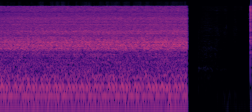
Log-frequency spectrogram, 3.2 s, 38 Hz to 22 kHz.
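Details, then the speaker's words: 2001-2016 Duramax diesel truck after fuel filter change and oil fill, good oil pressure: steady low diesel rumble with an even beat about four per second, no knocks or misses, then cuts off; normal idle. "okay start it up and see what we [Laughter] got got good oil pressure"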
